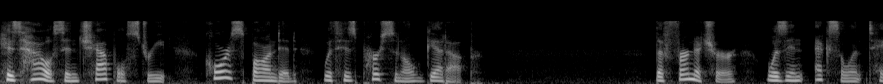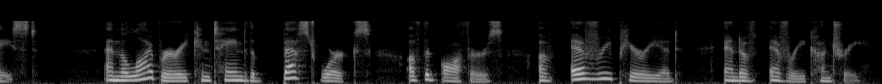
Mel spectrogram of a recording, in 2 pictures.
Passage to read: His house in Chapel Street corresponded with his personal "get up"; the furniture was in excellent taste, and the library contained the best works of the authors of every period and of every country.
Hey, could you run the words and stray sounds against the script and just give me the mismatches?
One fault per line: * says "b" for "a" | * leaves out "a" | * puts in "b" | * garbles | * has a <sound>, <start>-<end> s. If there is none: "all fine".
all fine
